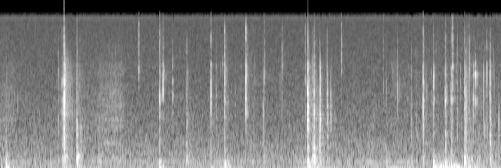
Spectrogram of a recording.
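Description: A utility knife blade shaves curls off a solid peach soap bar with red edges held in the hand. It makes a run of short, crisp, bright scraping clicks with very little ring, over a steady low hum.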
